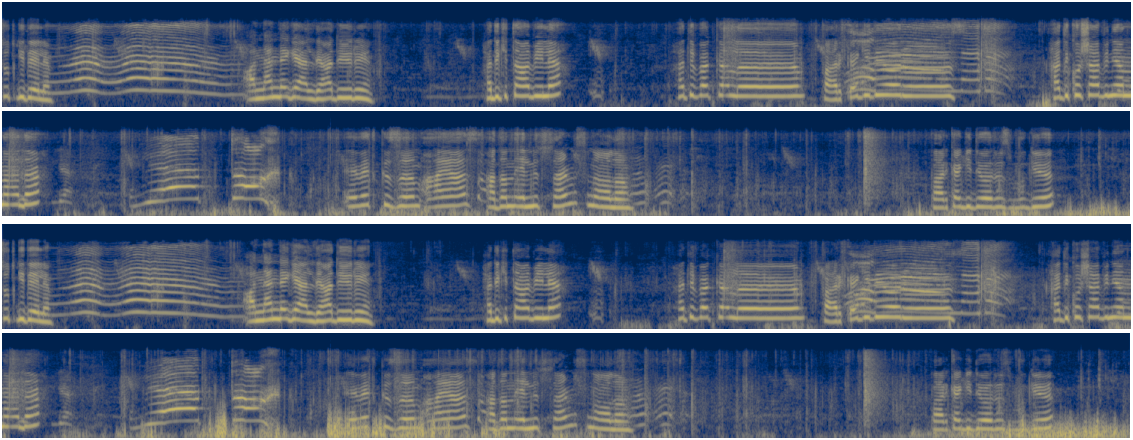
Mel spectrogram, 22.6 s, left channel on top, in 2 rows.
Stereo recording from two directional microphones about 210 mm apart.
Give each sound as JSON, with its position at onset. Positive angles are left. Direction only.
{"t": 0.0, "sound": "speech", "side_deg": -15}
{"t": 0.5, "sound": "baby cry", "side_deg": -35}
{"t": 2.3, "sound": "a woman's voice", "side_deg": -25}
{"t": 4.8, "sound": "speech", "side_deg": 10}
{"t": 6.7, "sound": "speech", "side_deg": 5}
{"t": 9.6, "sound": "a sound", "side_deg": -50}
{"t": 10.4, "sound": "speech", "side_deg": 10}
{"t": 12.7, "sound": "a sound", "side_deg": 15}
{"t": 13.6, "sound": "speech", "side_deg": 30}
{"t": 14.7, "sound": "speech", "side_deg": 10}
{"t": 20.6, "sound": "speech", "side_deg": 5}
{"t": 21.5, "sound": "a sound", "side_deg": 5}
